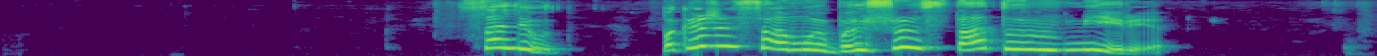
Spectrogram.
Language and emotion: Russian, positive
